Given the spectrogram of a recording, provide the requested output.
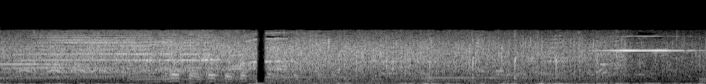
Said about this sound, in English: Please, can you just give the Lord a round of applause for these people?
